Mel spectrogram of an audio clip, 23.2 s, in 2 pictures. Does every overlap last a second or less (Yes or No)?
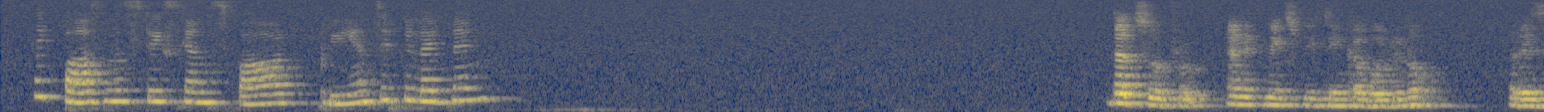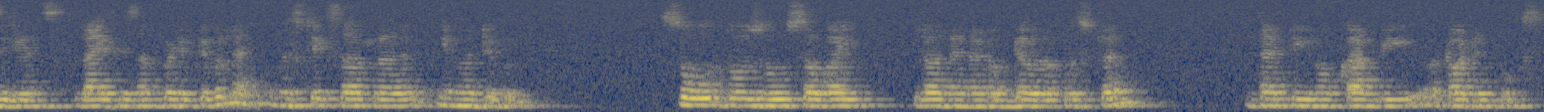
Yes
